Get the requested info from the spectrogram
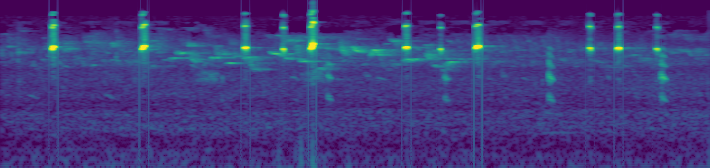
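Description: Eurasian coot giving sharp, high, explosive 'pitt' notes, about a dozen at irregular intervals, with brief thin squeaky calls between them.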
